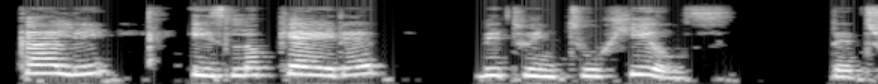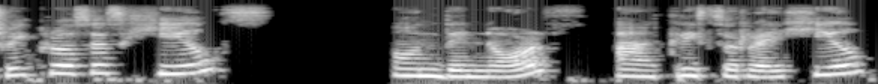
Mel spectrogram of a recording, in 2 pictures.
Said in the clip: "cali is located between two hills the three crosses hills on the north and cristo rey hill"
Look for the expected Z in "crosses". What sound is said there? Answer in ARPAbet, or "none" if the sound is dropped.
S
